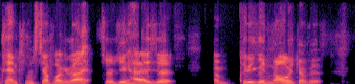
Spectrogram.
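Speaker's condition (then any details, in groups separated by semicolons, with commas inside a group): Cerebral palsy; mild speech impediment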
